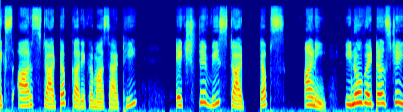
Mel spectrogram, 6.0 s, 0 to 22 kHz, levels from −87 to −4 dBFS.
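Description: From 1.67 to 3.00 s there's a stutter, eleven repeated stalls where late packets drained the jitter buffer. About 283 ms gets filled in, the longest gap 111 ms, so the audio drags rather than losing anything.

At 3.67 s a call audio freeze holds things up for about 193 ms, most of it about 170 ms of silence, likely from packets stuck in transit, before picking up where it stopped.

Then from 4.79 to 5.77 s there's a jitter buffer slow-down. The receiver stretches the audio by repeating pitch periods, adding about 60 ms and running at 94% speed, so it sounds slightly drawn out at the same pitch.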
